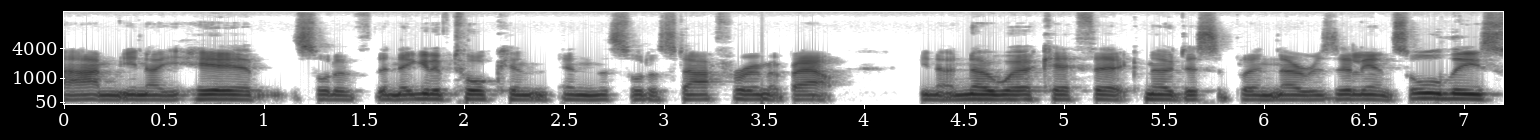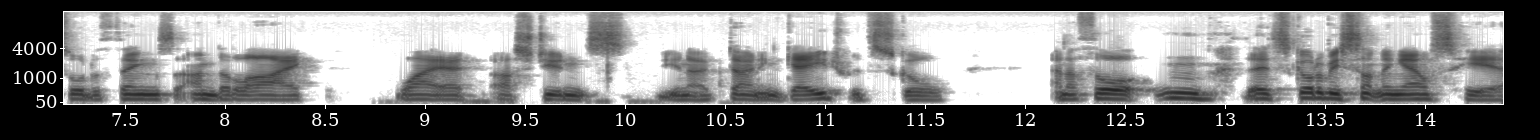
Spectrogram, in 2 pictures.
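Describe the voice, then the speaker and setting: Fairly high-pitched for a man, this New Zealand accent comes through at a fairly quick pace with monotone, flat intonation on a very clean recording with a silent background. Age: 20s. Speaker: secondary school science teacher. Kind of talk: casual interview. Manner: hesitant, many fillers.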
